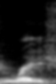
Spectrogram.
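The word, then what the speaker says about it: Ra's: once someone fights roz it's actually race but they pronounce it raz once someone fights roz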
